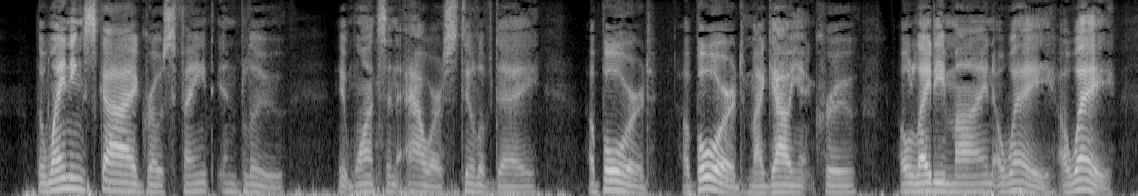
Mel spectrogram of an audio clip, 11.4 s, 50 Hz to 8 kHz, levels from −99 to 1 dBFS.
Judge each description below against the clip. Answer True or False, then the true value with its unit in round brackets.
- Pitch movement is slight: False (3.8 semitones)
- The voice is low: True (115 Hz)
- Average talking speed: False (110 wpm)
